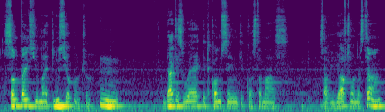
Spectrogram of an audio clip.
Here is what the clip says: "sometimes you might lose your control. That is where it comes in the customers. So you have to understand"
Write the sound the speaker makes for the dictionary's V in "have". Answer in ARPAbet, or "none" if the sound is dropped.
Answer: F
